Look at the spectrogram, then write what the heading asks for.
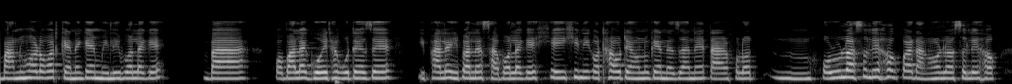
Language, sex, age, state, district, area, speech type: Assamese, female, 30-45, Assam, Dhemaji, rural, spontaneous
